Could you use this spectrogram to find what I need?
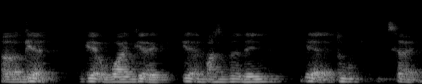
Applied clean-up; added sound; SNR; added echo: neural mask model DeepFilterNet 3.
